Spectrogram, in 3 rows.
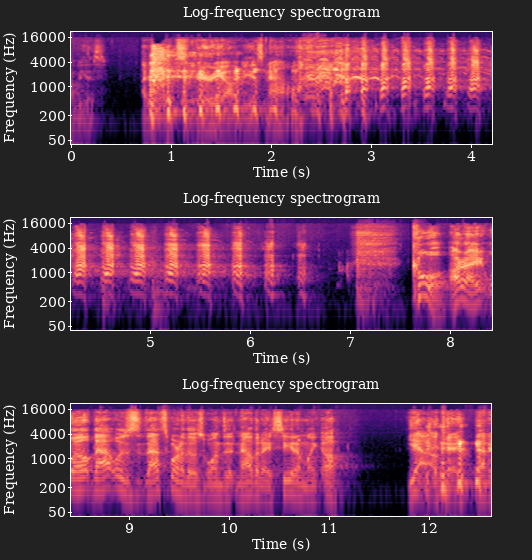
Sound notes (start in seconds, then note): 4.8 laughter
